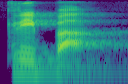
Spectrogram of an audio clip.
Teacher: हम जब उच्चारित करते हैं तो हम पूरी तरह से री नहीं बोलते हैं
